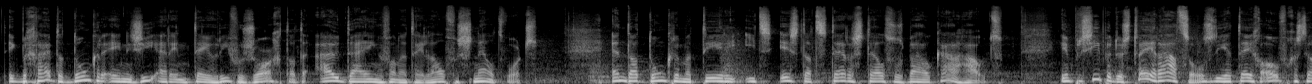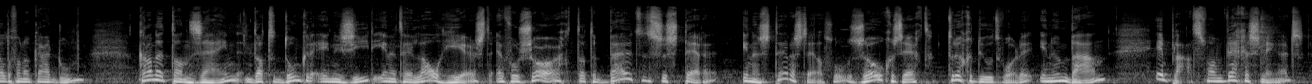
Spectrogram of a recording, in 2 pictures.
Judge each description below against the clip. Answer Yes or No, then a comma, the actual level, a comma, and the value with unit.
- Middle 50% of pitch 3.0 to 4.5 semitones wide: No, average, 5.3 semitones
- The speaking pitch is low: Yes, low, 130 Hz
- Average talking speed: Yes, average, 165 wpm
